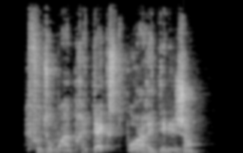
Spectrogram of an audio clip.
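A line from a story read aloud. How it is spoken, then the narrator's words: Grumbling, less arrogant. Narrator (French): grommela-t-elle avec un peu moins d'arrogance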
